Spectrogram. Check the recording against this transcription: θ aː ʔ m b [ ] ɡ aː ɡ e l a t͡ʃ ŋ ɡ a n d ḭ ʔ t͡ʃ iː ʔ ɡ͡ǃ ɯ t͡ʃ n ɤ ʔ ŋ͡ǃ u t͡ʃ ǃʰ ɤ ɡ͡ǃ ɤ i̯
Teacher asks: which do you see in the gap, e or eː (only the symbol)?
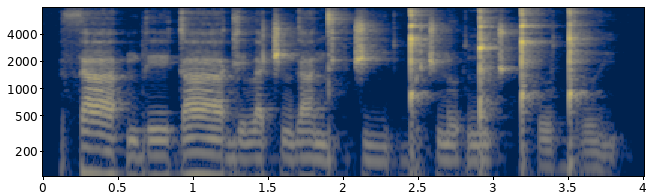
eː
